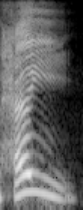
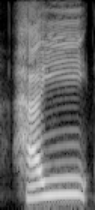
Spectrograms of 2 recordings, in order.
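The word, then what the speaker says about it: الحي: Wa tawakkal 'alal hayy. Oh, gitu, bukan hai, hai. Hati-hati. Ini sering terjadi ya. Dibacanya alal hai, alal hai gitu ya.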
